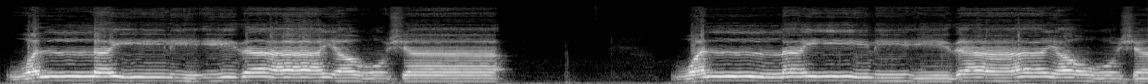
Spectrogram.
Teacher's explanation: لام کے اوپر شد ہے، واو کو لام کے ساتھ ملا کے پڑھا جائے گا اور لام کو مضبوطی کے ساتھ ادا کیا جائے گا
